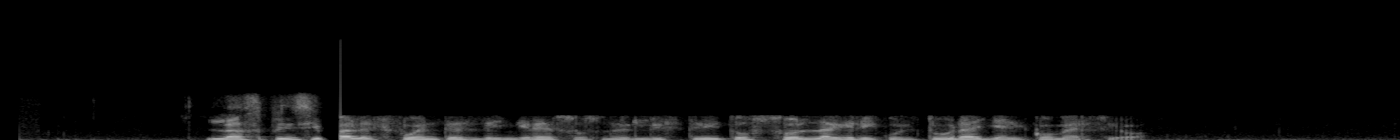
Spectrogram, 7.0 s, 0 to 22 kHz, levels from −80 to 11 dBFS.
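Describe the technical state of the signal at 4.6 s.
Fallback to narrowband, running from 1.7 s to the end: the call has dropped from HD Voice to a narrowband codec, which fits GSM full rate, so nothing above 4 kHz survives and the speech sounds duller and rougher.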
